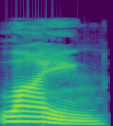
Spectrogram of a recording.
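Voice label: "lying", US English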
